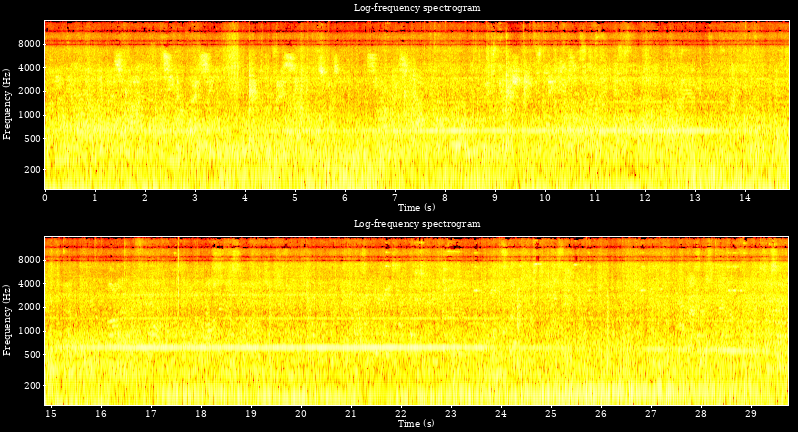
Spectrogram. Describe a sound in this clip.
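A train rumbles steadily along the tracks, heard from inside.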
